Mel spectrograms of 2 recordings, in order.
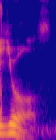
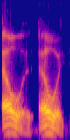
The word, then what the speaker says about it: Elwes: Well, the guy that's supposed to be playing Iceman in the movie is Kerry Ewells, and I believe that's how you say his name.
